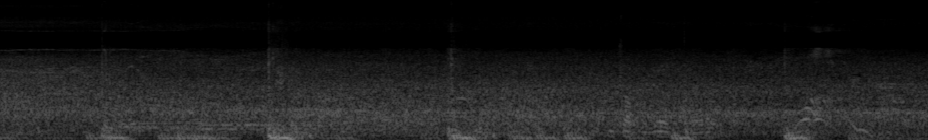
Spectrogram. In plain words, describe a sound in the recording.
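Heavy thuds sound as bodies slam onto a wrestling ring mat.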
